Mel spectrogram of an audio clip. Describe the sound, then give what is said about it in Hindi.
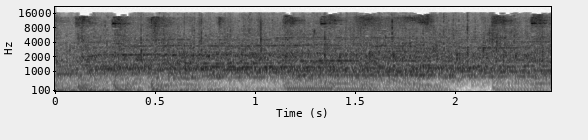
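An audience at a stage show cheers and whoops in a loud, continuous wash of crowd noise with a steady tonal hum underneath. “तो let's call upon with a big round of applause Baba.”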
